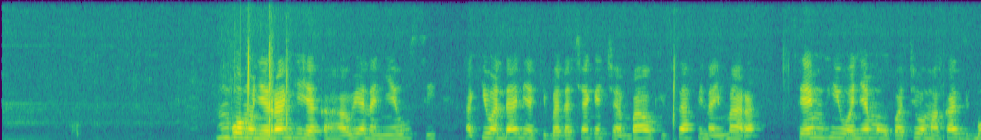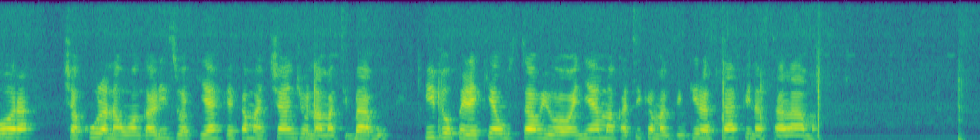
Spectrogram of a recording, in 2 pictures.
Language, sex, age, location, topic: Swahili, female, 25-35, Dar es Salaam, agriculture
